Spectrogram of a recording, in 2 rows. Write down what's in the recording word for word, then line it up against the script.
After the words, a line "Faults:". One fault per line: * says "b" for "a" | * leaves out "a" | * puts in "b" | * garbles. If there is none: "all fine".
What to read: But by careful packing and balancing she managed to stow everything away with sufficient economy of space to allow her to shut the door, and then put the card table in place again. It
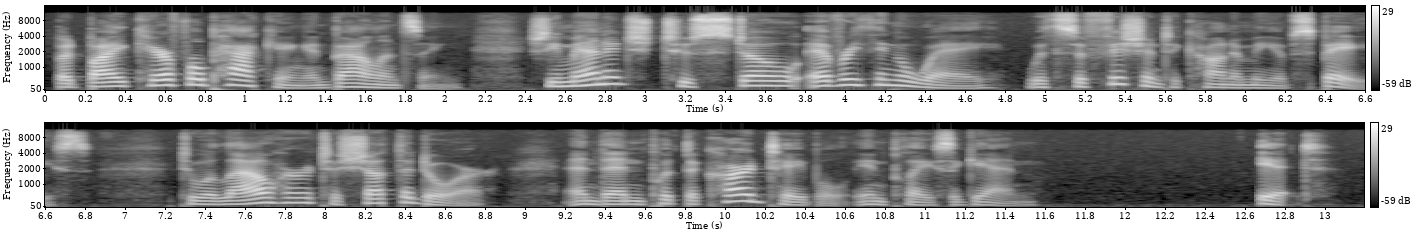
But by careful packing and balancing she managed to stow everything away with sufficient economy of space to allow her to shut the door, and then put the card table in place again. It
Faults:
all fine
